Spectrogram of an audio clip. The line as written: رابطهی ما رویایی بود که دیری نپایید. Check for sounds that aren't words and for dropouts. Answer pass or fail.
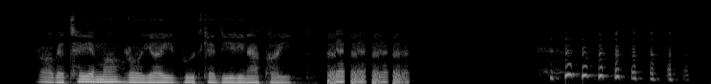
fail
